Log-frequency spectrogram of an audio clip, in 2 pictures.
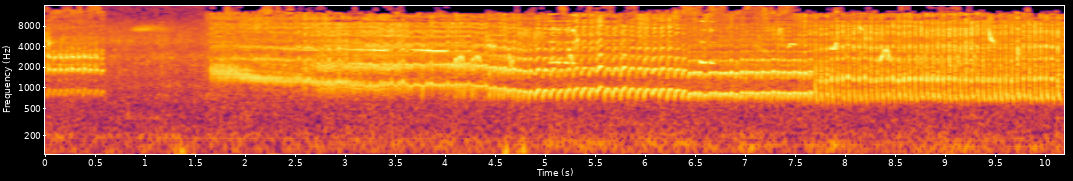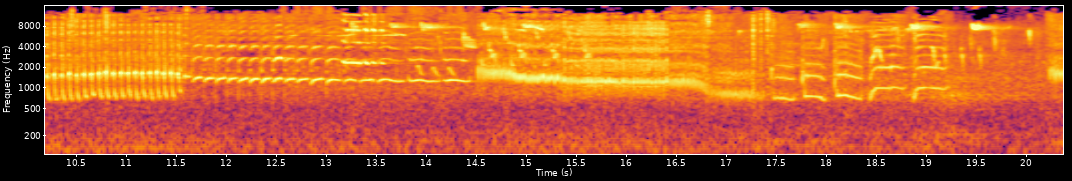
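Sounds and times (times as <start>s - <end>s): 
German Roller canary singing rolling trills: 0.0s - 20.3s.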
